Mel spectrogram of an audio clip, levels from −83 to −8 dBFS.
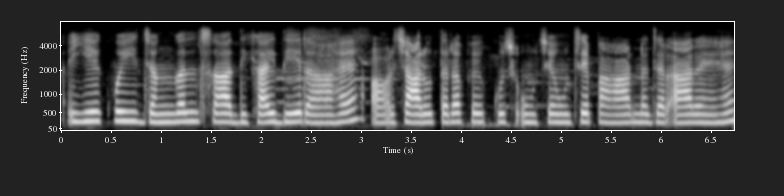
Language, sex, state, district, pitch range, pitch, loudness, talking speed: Hindi, female, Bihar, Kishanganj, 225-245 Hz, 235 Hz, -19 LUFS, 160 wpm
